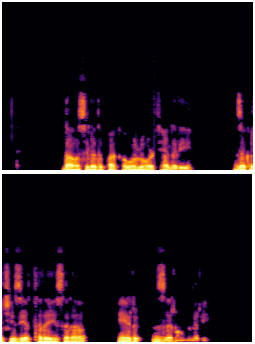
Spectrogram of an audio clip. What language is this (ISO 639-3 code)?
pus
